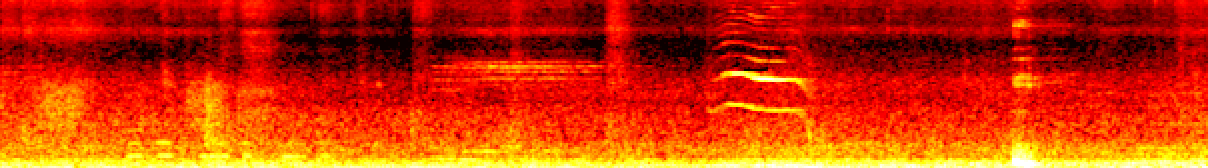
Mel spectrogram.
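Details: Domestic cat, a mother wanting her kittens to follow her while the kittens pay no attention; one high, drawn-out meow with a slightly falling end midway through, over a low steady rumble and a short knock near the end.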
